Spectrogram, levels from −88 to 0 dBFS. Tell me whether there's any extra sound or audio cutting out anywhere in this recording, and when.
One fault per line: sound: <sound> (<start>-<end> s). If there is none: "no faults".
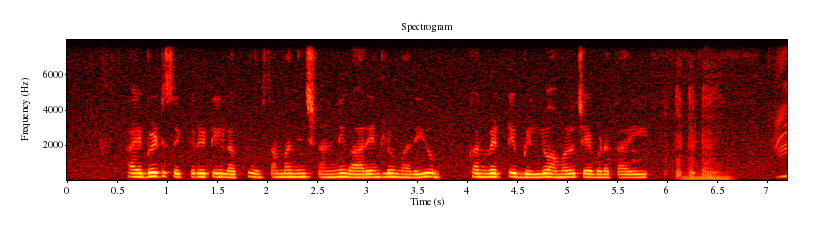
sound: throat clearing (5.9-6.7 s)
